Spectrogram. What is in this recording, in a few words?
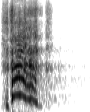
nv breath; smite; voicepack; ganesha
